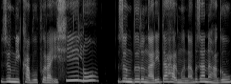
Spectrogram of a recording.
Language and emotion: Bodo, sad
